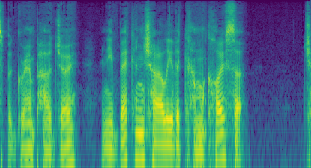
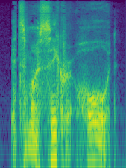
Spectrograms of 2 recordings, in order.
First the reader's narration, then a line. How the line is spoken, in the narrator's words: he whispered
